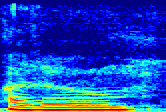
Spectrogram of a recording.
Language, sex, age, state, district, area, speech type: Bodo, female, 18-30, Assam, Udalguri, urban, spontaneous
